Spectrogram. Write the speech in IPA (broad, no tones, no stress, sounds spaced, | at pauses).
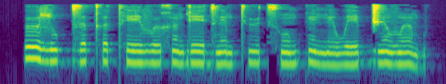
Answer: ɵ ɮ u b d͡z ə kʰ ə tʰ e v ɵ x ə̃ ɡ e d͡z ẽ b tʰ ʉ t͡sʰ ũ b k ẽ ŋ ẽ w e b d͡ʒ ə̃ v ə̃ b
